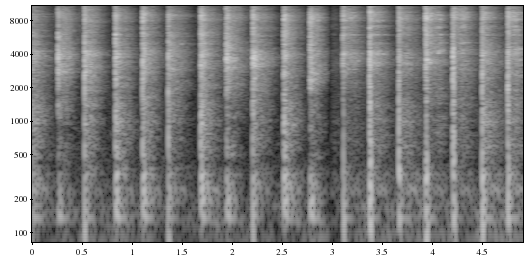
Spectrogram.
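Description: Blacksmith's hammer striking steel on an anvil in a steady run of ringing blows, about four a second.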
